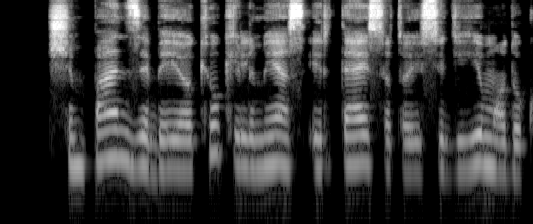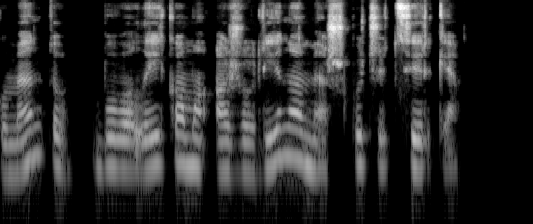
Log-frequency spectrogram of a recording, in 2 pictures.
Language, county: Lithuanian, Panevėžys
